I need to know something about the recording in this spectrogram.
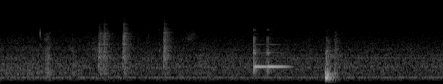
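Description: iPhone 4S Siri tone: a short electronic beep about two and a half seconds in, marking that Siri has stopped listening and is working on the question. A few faint handling clicks come before it and a single sharp knock shortly after, over a steady low hum.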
